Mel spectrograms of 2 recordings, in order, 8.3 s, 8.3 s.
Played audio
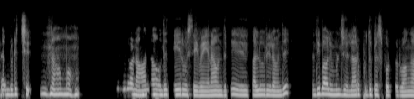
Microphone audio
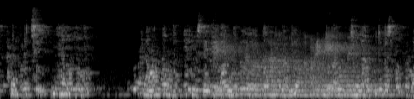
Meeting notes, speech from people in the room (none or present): present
